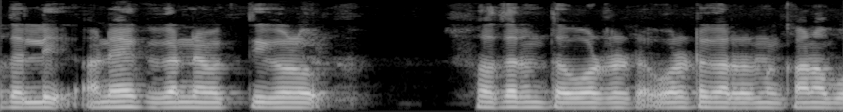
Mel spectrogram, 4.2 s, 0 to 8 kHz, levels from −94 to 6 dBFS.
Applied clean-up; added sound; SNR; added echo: none; none; none; none.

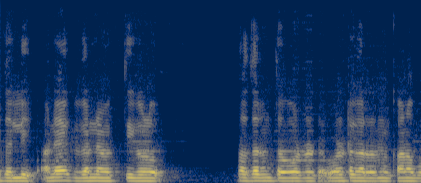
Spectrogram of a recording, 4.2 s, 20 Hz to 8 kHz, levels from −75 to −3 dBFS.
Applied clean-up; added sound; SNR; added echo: neural separator model SepFormer DNS4.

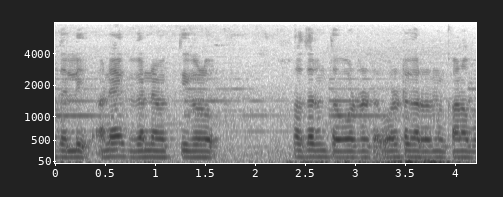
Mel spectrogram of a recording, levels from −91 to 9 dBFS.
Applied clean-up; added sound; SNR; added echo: none; Church bell; 5 dB; reverberation time 0.4 s.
